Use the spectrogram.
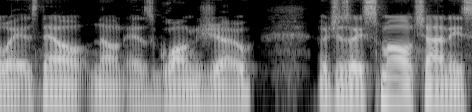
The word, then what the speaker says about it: Guangzhou: Not just of Canton, but Canton is not how you say it in Chinese, but Guangzhou is really good.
